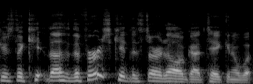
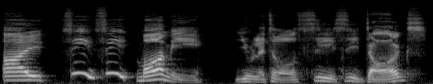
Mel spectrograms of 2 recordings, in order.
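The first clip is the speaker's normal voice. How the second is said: robot fox voice; 5 semitones higher, 4 dB louder, much slower than usual. Acted. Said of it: "sounded like a mere whisper".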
